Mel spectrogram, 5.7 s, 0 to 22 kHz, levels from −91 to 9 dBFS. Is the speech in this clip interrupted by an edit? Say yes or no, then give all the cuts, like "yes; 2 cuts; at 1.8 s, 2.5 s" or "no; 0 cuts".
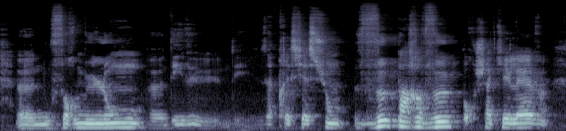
yes; 1 cut; at 3.5 s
